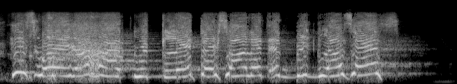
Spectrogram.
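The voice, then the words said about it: Imitates another person's voice. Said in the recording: “I'm doing the worst impersonation of my sister right now.”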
